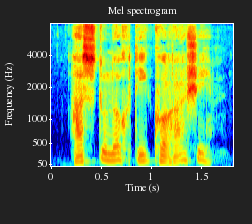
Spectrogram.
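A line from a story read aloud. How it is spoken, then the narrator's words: Sad question. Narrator (German): fragte sie, traurig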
